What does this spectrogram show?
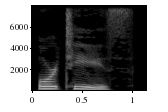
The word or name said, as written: ortiz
